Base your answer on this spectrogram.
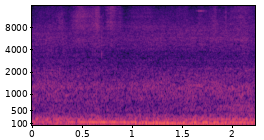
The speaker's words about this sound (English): Oh, fix your fucking muffler.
